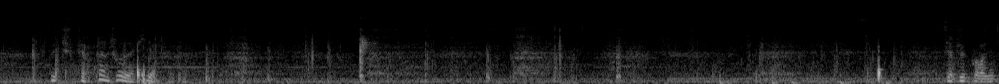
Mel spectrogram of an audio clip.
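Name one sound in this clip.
Footsteps scuff on a paved lane.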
